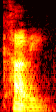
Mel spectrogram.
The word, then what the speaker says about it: Covey: So, to begin with, Britton Covey, I believe he actually pronounces it Covey.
